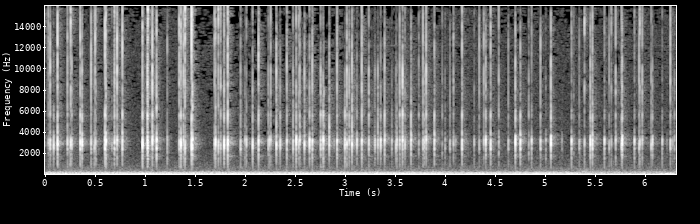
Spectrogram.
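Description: Long nails tap rapidly on worn tortoiseshell plastic eyeglass frames with lenses, making a dense stream of quick, light, bright clicks with a sharp plastic tick around 3.3 kHz. A steady low hum runs beneath the tapping for most of the clip.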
